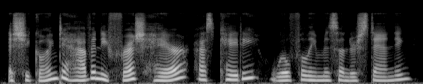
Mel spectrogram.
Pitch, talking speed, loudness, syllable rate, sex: 215 Hz, 170 wpm, -19 LUFS, 5.4 syllables/s, female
